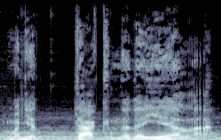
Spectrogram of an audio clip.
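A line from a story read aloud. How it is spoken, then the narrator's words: Growl. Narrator (Russian): зарычал он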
